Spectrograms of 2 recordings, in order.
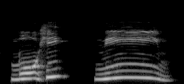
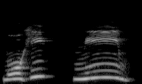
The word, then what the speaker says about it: मोहिनीं: मोही नीम, मोही नीम, एक मात्रा छोटी, ही के साथ छोटी मात्रा है, नी के साथ बड़ी मात्रा है। ऊपर अनुस्वार, उसका उच्चारण आधा म।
